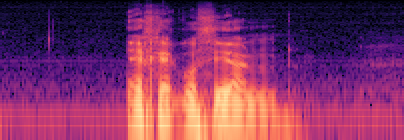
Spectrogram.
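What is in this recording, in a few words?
"ejecucion", Spanish; laboratori fonetica; paraules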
